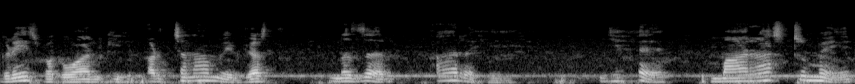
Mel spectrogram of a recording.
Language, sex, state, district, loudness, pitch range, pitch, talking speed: Hindi, male, Rajasthan, Bikaner, -18 LUFS, 130-200 Hz, 160 Hz, 90 wpm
